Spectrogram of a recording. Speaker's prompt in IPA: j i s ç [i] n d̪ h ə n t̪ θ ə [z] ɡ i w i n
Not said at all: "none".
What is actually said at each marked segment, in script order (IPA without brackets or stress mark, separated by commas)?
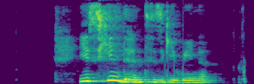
i, z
